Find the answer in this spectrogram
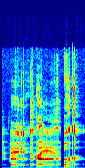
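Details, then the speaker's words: A drawn-out voiced belch of about a second, followed by a shorter second belch, in a quiet room; burping. "oh my god I apologize can I not go a video without burping"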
